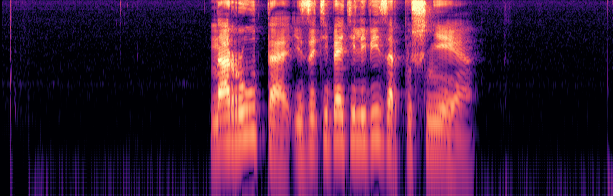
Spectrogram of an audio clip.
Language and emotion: Russian, angry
